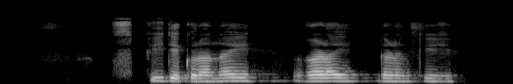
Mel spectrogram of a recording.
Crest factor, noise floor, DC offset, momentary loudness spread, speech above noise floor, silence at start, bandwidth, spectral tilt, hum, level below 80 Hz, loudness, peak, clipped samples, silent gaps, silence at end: 18 dB; -60 dBFS; under 0.1%; 15 LU; 39 dB; 1.15 s; 9.4 kHz; -6.5 dB/octave; none; -70 dBFS; -22 LUFS; -4 dBFS; under 0.1%; 1.35-1.45 s; 0.6 s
